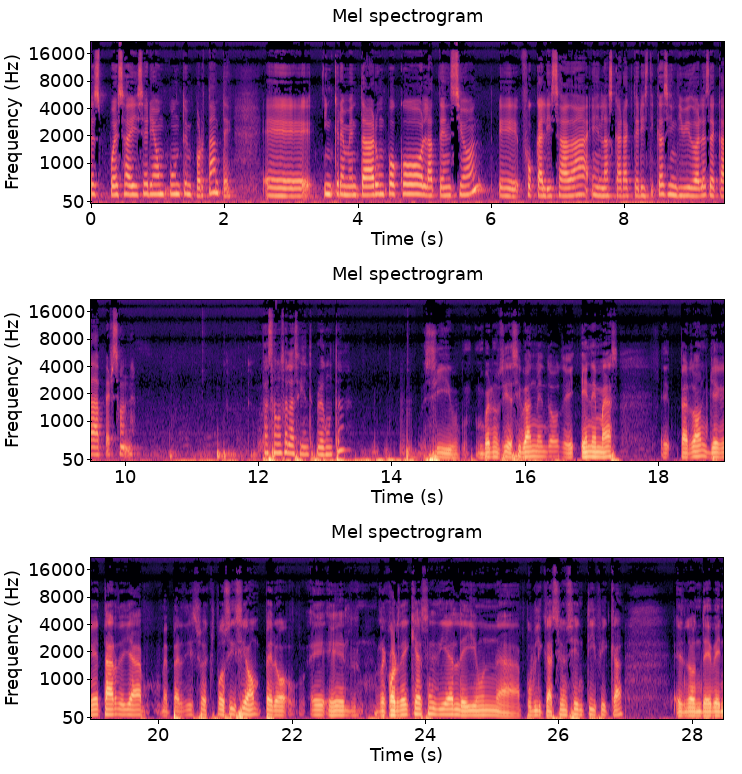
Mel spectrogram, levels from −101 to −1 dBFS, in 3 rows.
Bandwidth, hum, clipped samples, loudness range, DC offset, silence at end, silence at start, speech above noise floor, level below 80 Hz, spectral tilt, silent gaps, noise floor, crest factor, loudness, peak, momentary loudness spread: over 20 kHz; none; under 0.1%; 8 LU; under 0.1%; 0 s; 0 s; 21 dB; -28 dBFS; -7 dB/octave; none; -39 dBFS; 20 dB; -20 LUFS; 0 dBFS; 15 LU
